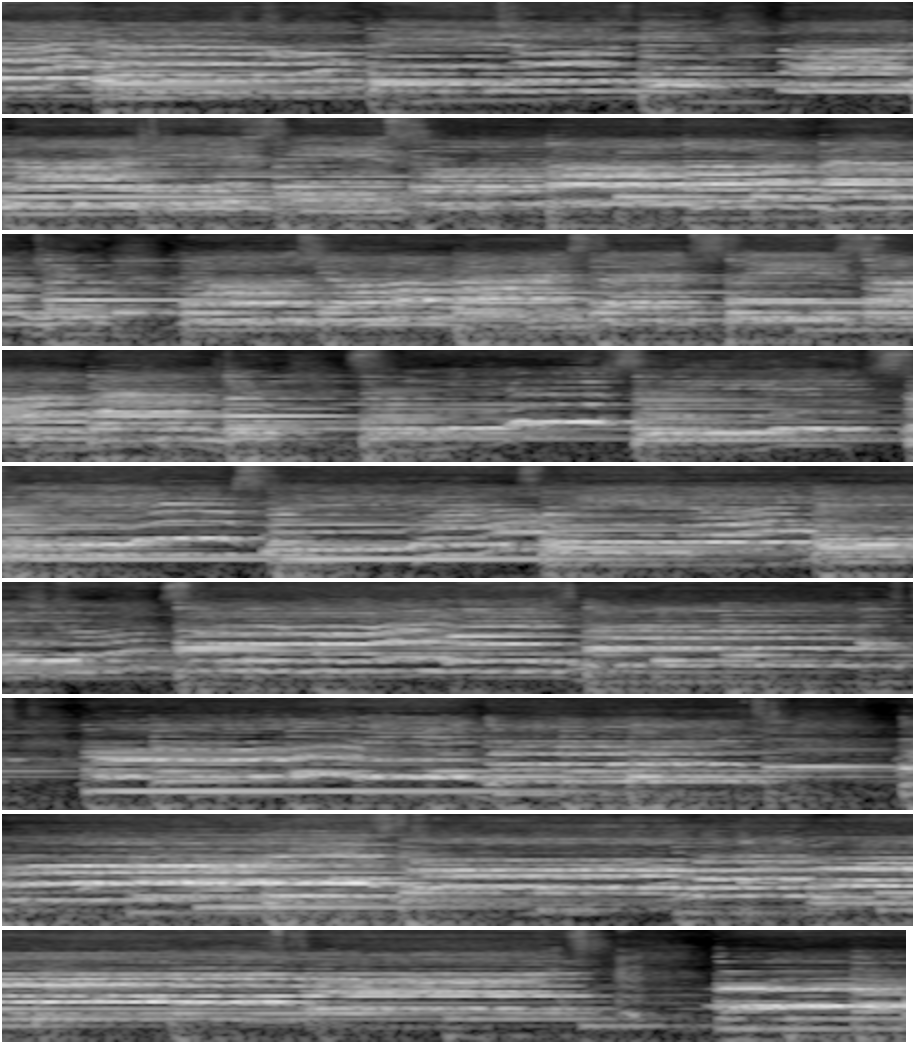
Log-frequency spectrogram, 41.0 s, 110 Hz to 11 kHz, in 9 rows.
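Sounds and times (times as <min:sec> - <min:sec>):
choir singing slow song: 0:00.0 - 0:40.9
singers breathing: 0:03.5 - 0:03.9, 0:09.6 - 0:10.0, 0:27.3 - 0:27.8, 0:39.4 - 0:40.0.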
